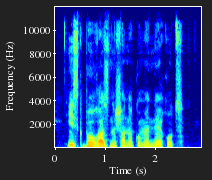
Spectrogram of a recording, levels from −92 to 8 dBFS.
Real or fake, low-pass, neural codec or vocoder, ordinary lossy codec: real; 10.8 kHz; none; Opus, 32 kbps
